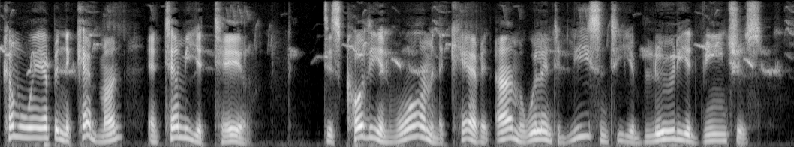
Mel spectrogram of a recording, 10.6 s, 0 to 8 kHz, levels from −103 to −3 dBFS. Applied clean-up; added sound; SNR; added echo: neural mask model RNNoise.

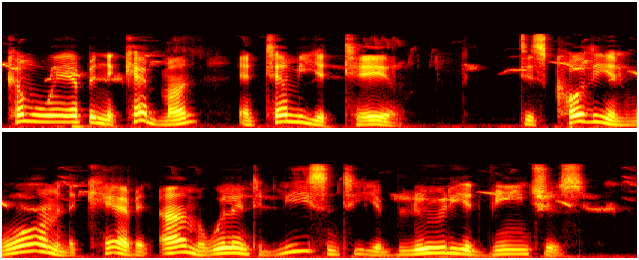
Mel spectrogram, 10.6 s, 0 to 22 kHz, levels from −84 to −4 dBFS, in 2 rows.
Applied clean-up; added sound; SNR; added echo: none; Bird; 19 dB; none.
